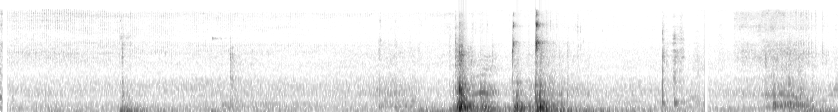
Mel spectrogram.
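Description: BMX bike tyres rolling over a concrete skatepark with a steady low rumble, and two loud knocks a little past halfway, less than a second apart.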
